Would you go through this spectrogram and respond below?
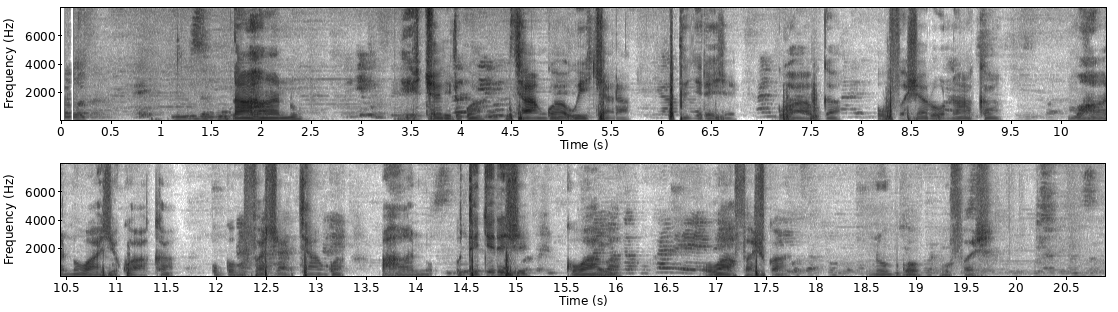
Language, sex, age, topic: Kinyarwanda, male, 18-24, finance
